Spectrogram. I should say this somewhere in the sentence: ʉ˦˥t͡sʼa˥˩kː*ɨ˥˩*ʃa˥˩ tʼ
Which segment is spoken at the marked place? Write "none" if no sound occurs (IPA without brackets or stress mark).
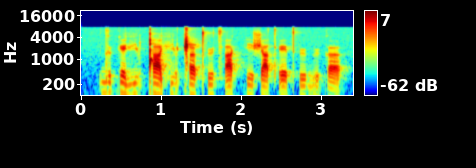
i˥˩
